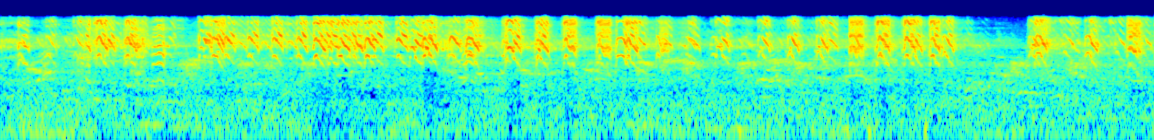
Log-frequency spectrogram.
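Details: Natural parrot calling: dense, continuous harsh squawking over about eleven seconds, rapid scratchy notes overlapping as if from several birds, with brief dips in loudness between bursts.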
